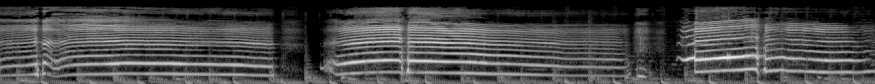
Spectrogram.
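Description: A man wailing in three long, high-pitched cries, each held for a few seconds, over background music with a steady beat.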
